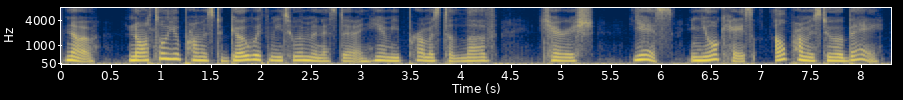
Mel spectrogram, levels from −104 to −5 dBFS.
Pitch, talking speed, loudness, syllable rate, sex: 195 Hz, 190 wpm, -18 LUFS, 5.5 syllables/s, female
